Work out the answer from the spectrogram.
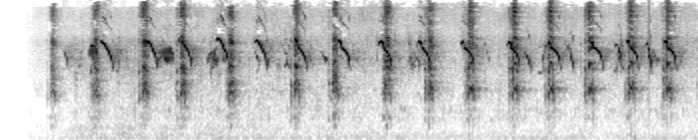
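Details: Chicks with their mother hen, recorded for luring wild male junglefowl: a dense run of high, falling peeps, about two or three a second, over a steady rhythm of short, lower clucks.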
